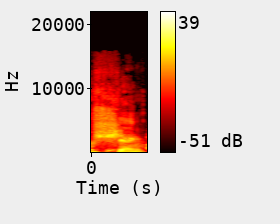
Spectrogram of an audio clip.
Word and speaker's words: Schenck: E-N-C-K. How would you say that? – Shenick? – Yeah, I don't know. – Shenick or Schenck? – I would not think. – No, Schenck. Schenck. – Maybe it is Schenck.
